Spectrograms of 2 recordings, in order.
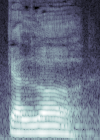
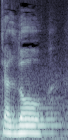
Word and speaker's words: quelle: Và chữ e là chữ ờ. Keller. Keller. Chứ không phải kello.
